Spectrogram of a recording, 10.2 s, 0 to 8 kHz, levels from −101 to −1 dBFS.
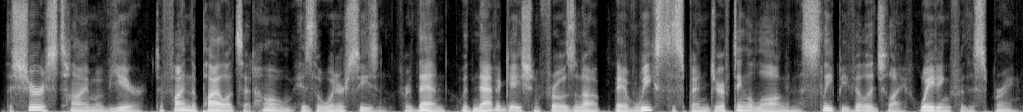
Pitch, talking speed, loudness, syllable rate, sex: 110 Hz, 215 wpm, -19 LUFS, 5.4 syllables/s, male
